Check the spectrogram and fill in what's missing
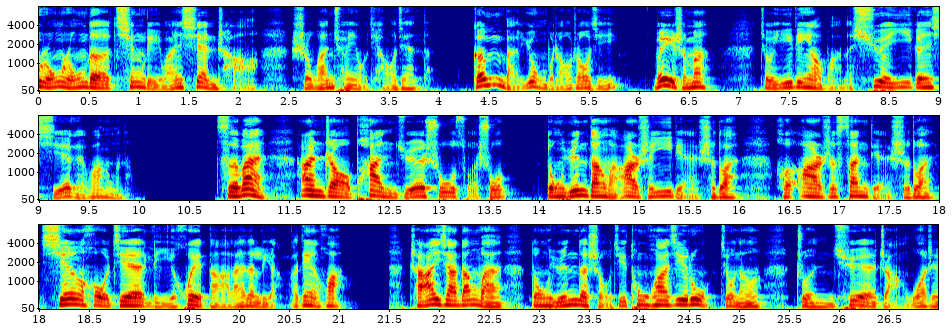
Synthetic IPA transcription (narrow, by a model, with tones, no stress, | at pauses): ŋɻʊ˧˥ŋɻʊ˧˥ŋd̪ə˨t͡ɕʰi˥ŋli˨˩wa˧˥nɕjɛ˥˩nʈ͡ʂʰɑ̰˨˩˦ŋʂɻ̩˥˩wa˧˥nt͡ɕʰɥɛ˧˥njo̰˨˩ʊt̪ʰjɑ̰˧˥ʊt͡ɕjɛ˥˩nd̪̥ə˩ | kə˥npə̰˨˩njʊ˥˧ŋpu˥˩ʈ͡ʂɑ˧˥ʊʈ͡ʂɑ˥ʊt͡ɕi˧˥ | we˥˩ɪʂə˧˥mə˧ | t͡ɕjo˥˩ʊi˧˥t̪i˥˧ŋjɑ˥˩ʊpa̰˨˩na̰˧˥ɕɥɛ˥˧i˥˩kə˥nɕjɛ˧˥ke˨˩ɪwɑ˥˩ŋlə˨˩nə˩ | t͡sʰɹ̩˨˩wa˥˧ɪa˥˧nʈ͡ʂɑ˥˧ʊpʰa˥˩nt͡ɕɥɛ˧˥ʂu˥swɔ̰˨˩ʂwɔ˥ | t̪ʊ˨˩ŋy˧˥nt̪ɑ˥ŋwa̰˨˥nɐ˞˥˩ʂɻ̩˧˥i˥t̪jɛ̰˨˩nʂɻ̩˧˥t̪wa˥˩nxɤ˧˥ʔɐ˞˥˩ʂɻ̩˧˥sa˥nt̪jɛ̰˨˩nʂɻ̩˧˥t̪wa˥˩nɕjɛ˥nxo˥˩ʊt͡ɕjɛ˥li˨˩xwe˥˩ɪt̪a̰˨˩la˧˥ɪd̪ə˧ljɑ̰˨˩ŋɡə˦t̪jɛ˥˧nxwa˥˩ | ʈ͡ʂʰa˧˥i˧˥ɕ̬ja˥˩t̪̬ɑ˥ŋwa˧˥nt̪ʊ˨˩ŋy˧˥nd̪ə˨ʂo˨˩ʊt͡ɕi˥t̪ʰʊ˥ŋxwa˥˧t͡ɕi˥˧lu˥˩t͡ɕjo˥˩ʊnɤ˧˥ŋʈ͡ʂwə˨˩nt͡ɕʰɥɛ˥˩ʈ͡ʂɑ̰˨˩ŋwɔ˥˧ʈ͡ʂɤ˥˩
